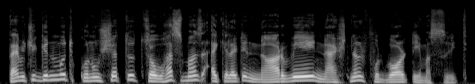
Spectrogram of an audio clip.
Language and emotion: Kashmiri, neutral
